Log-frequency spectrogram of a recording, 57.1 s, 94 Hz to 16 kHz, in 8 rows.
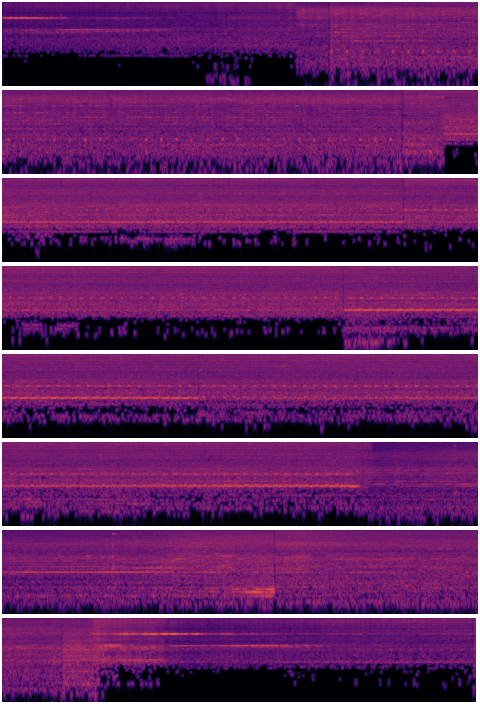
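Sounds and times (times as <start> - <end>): saw high-pitched whine: 0.0 - 57.0.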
